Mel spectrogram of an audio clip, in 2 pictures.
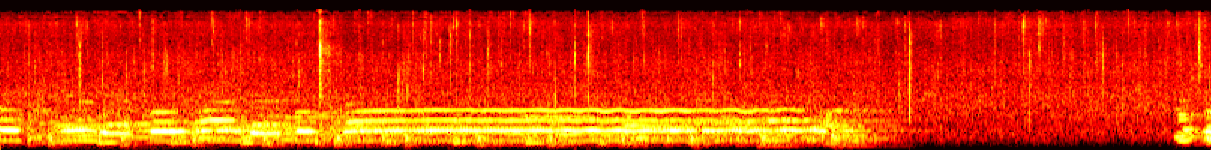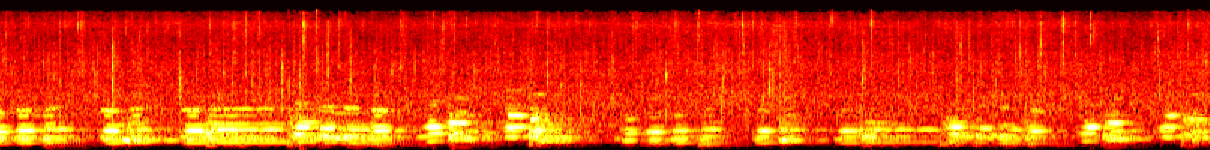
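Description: Steady heavy rain hisses throughout, beneath muffled old-time music playing from another room; the music briefly drops out partway through, leaving the rain's constant wash before the tune returns.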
